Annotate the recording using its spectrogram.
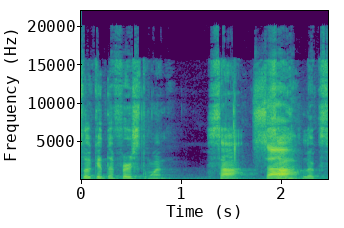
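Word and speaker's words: さ: Sa. Sa looks like a slightly weird, curvy sign. Now, the pronunciation of sign, at least the sa part of sign, is similar to sa, even though it's spelled with si in English.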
